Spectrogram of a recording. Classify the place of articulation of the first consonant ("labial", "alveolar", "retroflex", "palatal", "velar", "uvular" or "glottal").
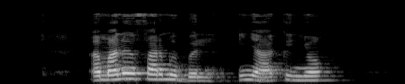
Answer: labial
